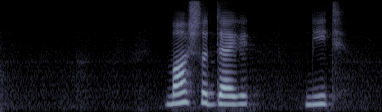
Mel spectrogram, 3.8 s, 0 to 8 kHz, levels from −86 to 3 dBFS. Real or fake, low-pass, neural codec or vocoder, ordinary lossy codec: fake; none; codec, 16 kHz, 0.2 kbps, FocalCodec; none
